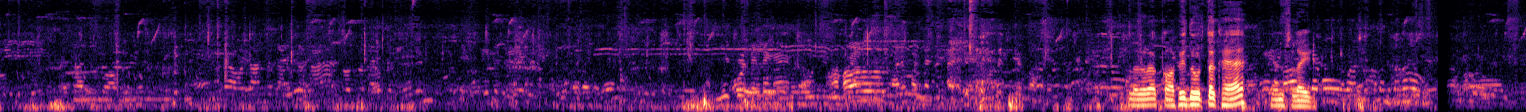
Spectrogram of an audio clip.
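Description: Several men talk loudly outdoors, close by.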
